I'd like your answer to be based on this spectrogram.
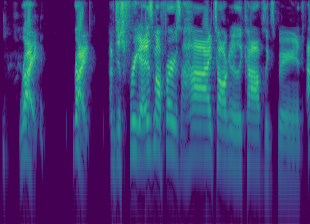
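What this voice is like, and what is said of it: Southern US country accent. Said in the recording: “You're a white kid with a country accent like that. You're a white kid with a country accent”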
